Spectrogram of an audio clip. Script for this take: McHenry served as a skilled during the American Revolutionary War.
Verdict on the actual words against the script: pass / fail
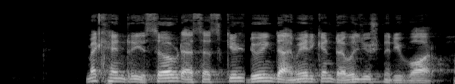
pass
